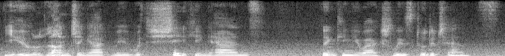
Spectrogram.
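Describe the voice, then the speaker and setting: A performer of unclear sex playing a sadistic, possessive cannibal captor in an ASMR roleplay, lingering on words with mock tenderness and soft menace. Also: medium pitch, a little slow, noisy background, natural voice. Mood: mocking, threatening. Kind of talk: ASMR roleplay, scripted monologue to listener.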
